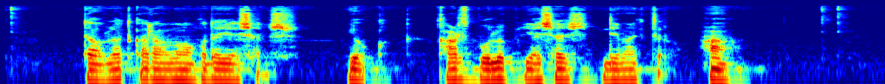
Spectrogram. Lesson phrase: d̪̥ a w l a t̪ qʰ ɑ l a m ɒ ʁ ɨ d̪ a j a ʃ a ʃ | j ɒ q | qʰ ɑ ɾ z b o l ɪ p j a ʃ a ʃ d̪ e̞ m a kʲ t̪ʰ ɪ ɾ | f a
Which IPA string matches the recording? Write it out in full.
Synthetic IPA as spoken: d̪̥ a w l a t̪ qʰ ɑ ɾ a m ɒ ʁ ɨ d̪ a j a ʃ a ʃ | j o q | qʰ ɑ ɾ z b o l ɪ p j a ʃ a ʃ d̪ e̞ m a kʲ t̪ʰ ɪ ɾ | h a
